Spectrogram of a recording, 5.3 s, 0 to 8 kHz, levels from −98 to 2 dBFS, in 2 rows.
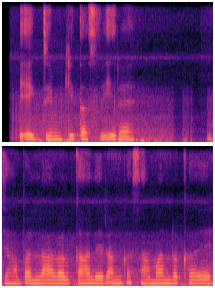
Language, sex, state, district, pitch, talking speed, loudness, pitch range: Hindi, female, Maharashtra, Aurangabad, 195 Hz, 145 wpm, -24 LUFS, 190-200 Hz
